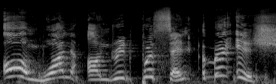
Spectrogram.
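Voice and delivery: high, slow mock Cockney accent; bad movie Cockney accent, high and drawn out. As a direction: do a hammed-up fake Cockney chimney sweep.

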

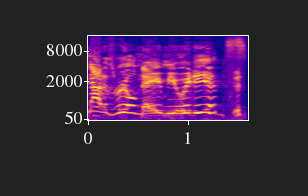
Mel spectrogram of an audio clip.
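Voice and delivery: high, hammed-up retort; acted film character. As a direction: quote the character in a high, exasperated put-on voice. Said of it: "fucking John goes".

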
